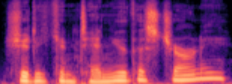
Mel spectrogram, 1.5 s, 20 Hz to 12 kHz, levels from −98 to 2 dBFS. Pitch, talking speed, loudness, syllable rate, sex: 130 Hz, 195 wpm, -17 LUFS, 5.5 syllables/s, male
